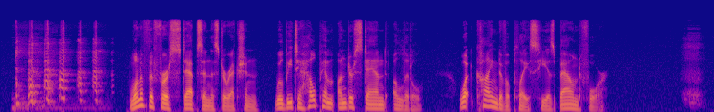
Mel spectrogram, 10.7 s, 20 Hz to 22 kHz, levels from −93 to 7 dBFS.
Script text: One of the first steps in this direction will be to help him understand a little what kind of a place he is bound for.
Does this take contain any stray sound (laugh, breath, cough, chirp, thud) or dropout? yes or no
yes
